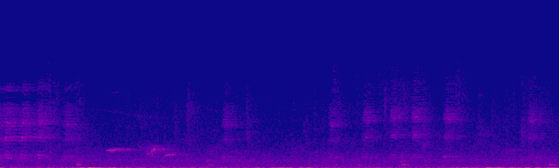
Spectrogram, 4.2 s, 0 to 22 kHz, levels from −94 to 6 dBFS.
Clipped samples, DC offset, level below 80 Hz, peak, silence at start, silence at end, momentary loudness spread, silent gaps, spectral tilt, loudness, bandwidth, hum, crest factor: under 0.1%; under 0.1%; -62 dBFS; -40 dBFS; 0 s; 0 s; 4 LU; none; -3.5 dB/octave; -63 LUFS; 15.5 kHz; none; 16 dB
